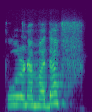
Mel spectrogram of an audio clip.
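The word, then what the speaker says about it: पूर्णमदः: Purnamadaf. But we have to pronounce it double F.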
